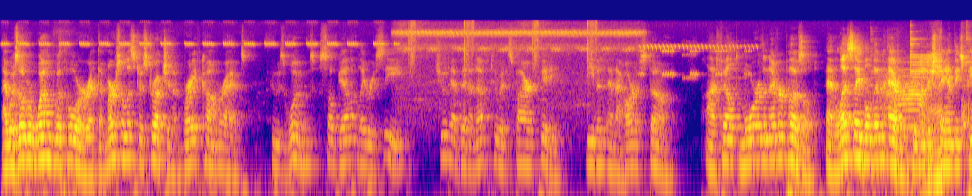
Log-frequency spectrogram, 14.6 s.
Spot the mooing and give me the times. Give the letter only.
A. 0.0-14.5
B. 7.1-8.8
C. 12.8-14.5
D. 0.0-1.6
C.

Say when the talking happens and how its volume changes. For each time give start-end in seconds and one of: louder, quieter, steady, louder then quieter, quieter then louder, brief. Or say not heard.
0.0-14.5 quieter then louder.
